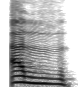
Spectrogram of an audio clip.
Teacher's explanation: So we're going to say a and then we go jump onto the dal straight away. Hold it with the vibration. Ad. And I'm exaggerating for learning purposes, but as we go along, we just say ad quickly. · So the initial sound of dhal is a vibrating sound. The tip of the tongue comes out and we vibrate.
